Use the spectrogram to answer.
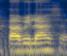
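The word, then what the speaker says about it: cabilas: que son los cambios la pronunciación es kábilas también lo hizo como kábila en las kábilas son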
